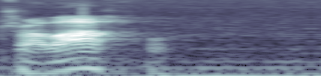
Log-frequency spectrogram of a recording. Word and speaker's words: trabajo: the rule of stress this word ends with an O so stress the next the last syllable I work trabajo you work ends with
